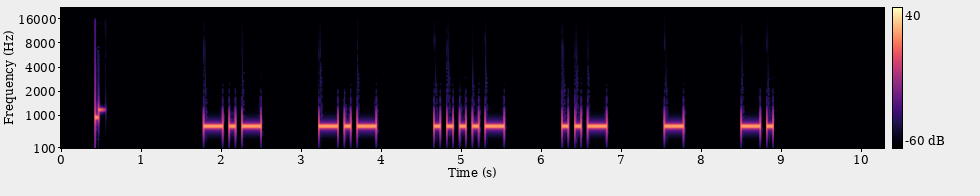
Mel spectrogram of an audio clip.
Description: Morse code, heard as a keyed tone, about 15 wpm, spaced as for 9 wpm, 700 Hz. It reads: KK4UTN
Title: USA Call Signs - 6 Characters - 3x Character Spacing - 15wpm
